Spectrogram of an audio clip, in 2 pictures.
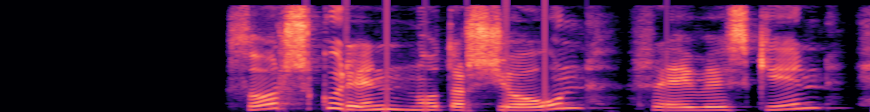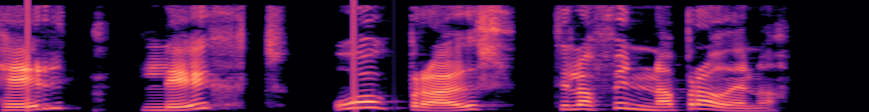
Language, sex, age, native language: Icelandic, female, 20-29, Icelandic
